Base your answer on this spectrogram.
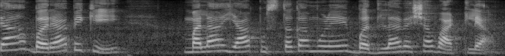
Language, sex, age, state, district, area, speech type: Marathi, female, 30-45, Maharashtra, Pune, urban, spontaneous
